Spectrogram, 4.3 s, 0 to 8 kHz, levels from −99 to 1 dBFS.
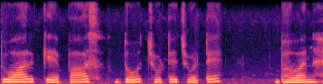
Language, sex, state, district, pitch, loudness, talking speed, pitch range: Hindi, female, Uttar Pradesh, Saharanpur, 225 Hz, -16 LUFS, 110 wpm, 215-235 Hz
